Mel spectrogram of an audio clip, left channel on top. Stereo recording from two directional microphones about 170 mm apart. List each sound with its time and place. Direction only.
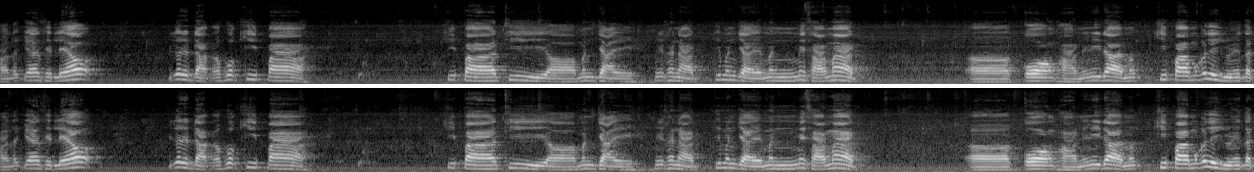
0.0 s a man's voice: centre (ahead or behind)
4.4 s speech: 10° right (ahead or behind)
9.6 s speech: 20° right (ahead or behind)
